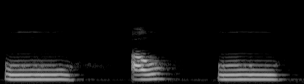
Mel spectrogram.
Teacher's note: اگر پیش آ جائے تو وہ واو مدہ ہوتا ہے اور واو مدہ کو ایک الف کے برابر کھینچ کر پڑھتے ہیں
